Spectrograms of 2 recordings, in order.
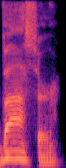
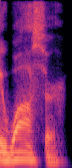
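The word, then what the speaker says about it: Wasser: Nine liechin not vaser. Say waser. The w is soft like a v again.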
